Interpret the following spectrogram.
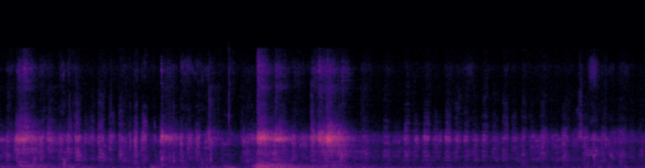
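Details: Thai Ridgeback Kato, a male of four and a half, shelter dog for nearly two years, meeting someone new: steady hissing pants repeated in quick succession, with a few louder breathy bursts midway.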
